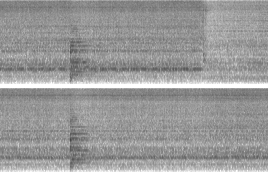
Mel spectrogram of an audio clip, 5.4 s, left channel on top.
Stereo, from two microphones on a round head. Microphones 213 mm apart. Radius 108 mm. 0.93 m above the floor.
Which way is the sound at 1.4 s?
85° right.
